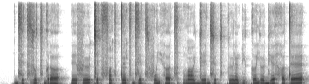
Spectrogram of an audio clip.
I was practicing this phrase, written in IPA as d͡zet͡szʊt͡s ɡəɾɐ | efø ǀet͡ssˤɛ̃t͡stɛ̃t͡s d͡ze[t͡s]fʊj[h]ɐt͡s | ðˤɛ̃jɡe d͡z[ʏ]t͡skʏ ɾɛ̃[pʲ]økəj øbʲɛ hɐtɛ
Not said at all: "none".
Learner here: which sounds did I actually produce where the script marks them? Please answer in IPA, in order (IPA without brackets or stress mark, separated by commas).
t͡s, h, ʏ, pʲ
